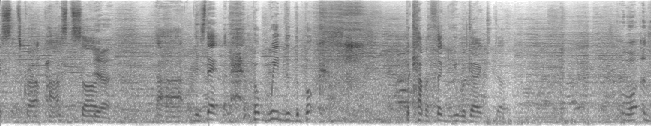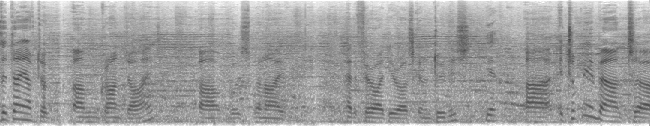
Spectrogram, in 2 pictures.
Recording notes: It's not the best sound-quality, there's a bit of wind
